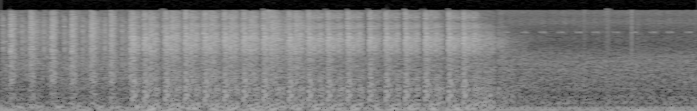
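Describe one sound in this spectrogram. Rapid gunshots fire in a quick burst.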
